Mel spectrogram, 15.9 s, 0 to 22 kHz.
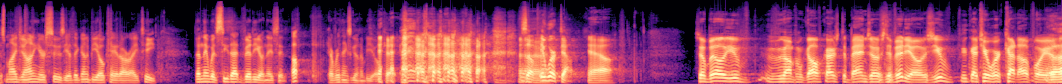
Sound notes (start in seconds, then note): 5.6 laughter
